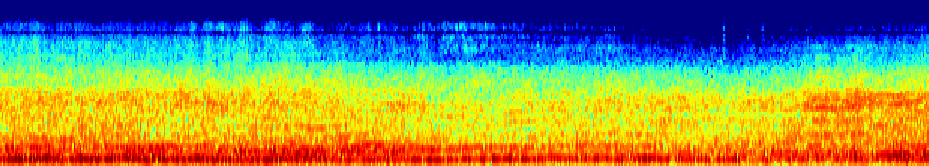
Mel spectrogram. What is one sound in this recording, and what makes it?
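Several racing car engines roar loudly and rev as they circle.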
